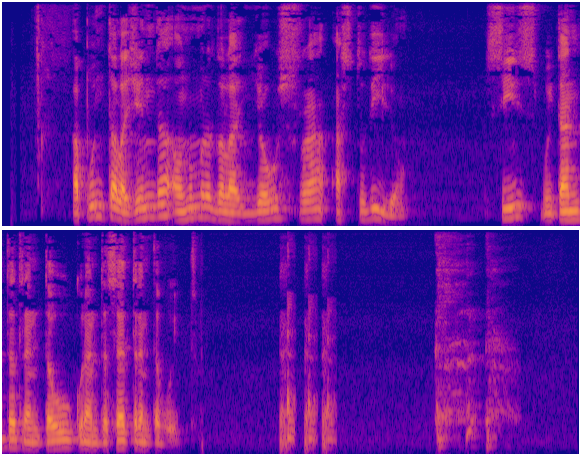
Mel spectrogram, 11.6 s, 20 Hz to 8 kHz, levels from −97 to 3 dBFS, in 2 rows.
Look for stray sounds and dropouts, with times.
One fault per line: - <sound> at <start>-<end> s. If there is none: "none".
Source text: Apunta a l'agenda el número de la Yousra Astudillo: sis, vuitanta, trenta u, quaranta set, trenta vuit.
- laugh at 8.5-9.1 s
- cough at 10.1-11.0 s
